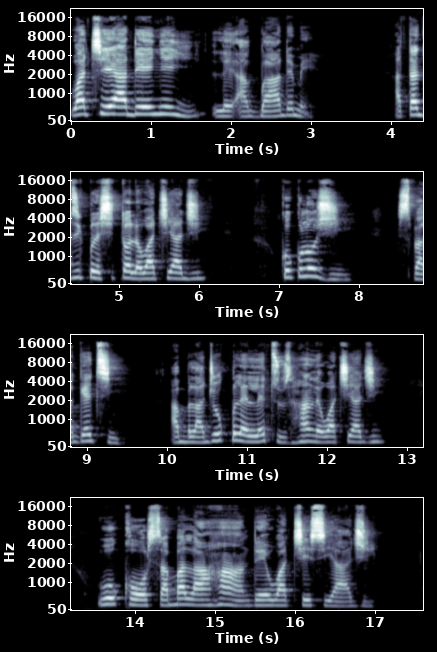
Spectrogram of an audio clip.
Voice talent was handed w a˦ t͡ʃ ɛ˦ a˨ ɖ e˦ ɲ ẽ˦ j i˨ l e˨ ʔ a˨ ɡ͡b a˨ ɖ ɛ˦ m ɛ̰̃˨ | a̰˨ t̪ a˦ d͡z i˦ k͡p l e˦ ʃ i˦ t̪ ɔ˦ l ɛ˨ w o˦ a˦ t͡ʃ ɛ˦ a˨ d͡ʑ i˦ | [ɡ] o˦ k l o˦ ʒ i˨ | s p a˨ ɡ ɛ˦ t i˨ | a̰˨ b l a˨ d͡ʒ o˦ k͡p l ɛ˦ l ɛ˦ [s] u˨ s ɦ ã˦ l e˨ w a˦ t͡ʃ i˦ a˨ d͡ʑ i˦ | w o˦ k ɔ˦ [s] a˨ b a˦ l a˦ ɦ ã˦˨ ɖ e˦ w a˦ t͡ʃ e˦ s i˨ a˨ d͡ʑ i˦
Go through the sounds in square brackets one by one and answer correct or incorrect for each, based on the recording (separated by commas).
incorrect, incorrect, correct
